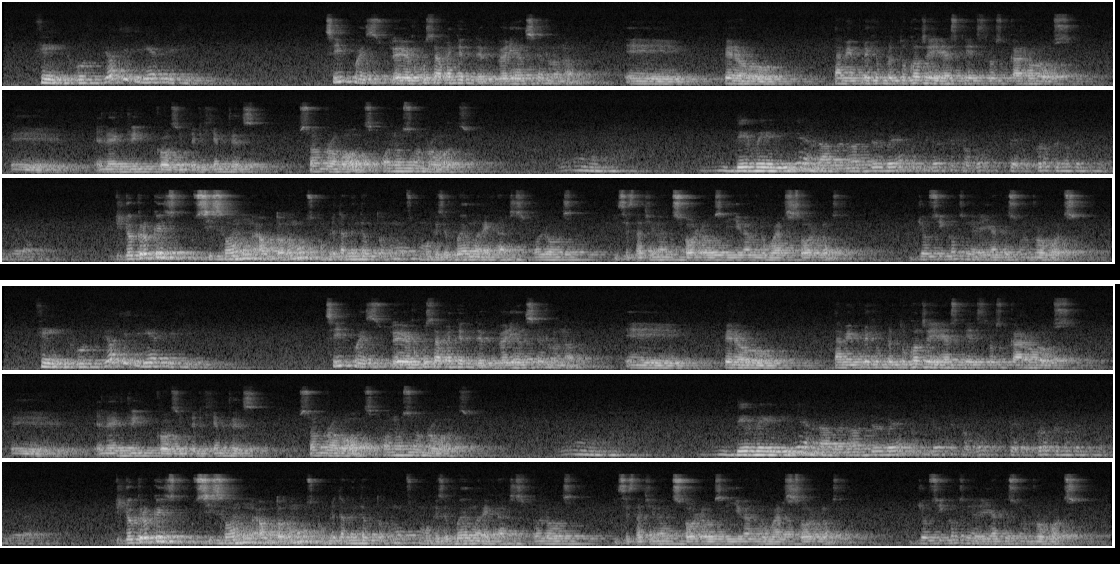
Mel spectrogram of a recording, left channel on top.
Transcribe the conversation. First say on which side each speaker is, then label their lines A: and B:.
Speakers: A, on the left; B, on the left.
A: Sí, jus- yo sí diría que sí.
B: Sí, pues eh, justamente deberían serlo, ¿no? Eh, pero también, por ejemplo, ¿tú considerarías que estos carros eh, eléctricos inteligentes son robots o no son robots?
A: Uf, mm, deberían, la verdad, que deberían considerarse robots, pero creo que no se les considera así.
B: Yo creo que es- si son autónomos, completamente autónomos, como que se pueden manejar solos y se estacionan solos y llegan al lugar solos, yo sí consideraría que son robots.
